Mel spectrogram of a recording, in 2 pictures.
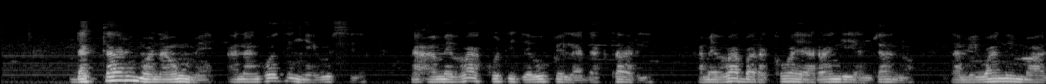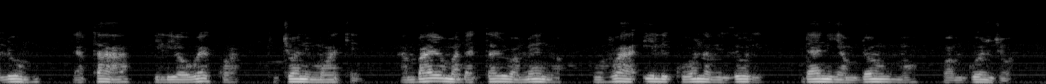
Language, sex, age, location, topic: Swahili, male, 36-49, Kisii, health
